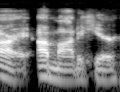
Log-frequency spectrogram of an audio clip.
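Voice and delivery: teasing, joking, playful delivery. Retelling how he reacted on learning the other man was a Patriots fan: retelling a joking remark. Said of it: "And so I very jokingly was like".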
